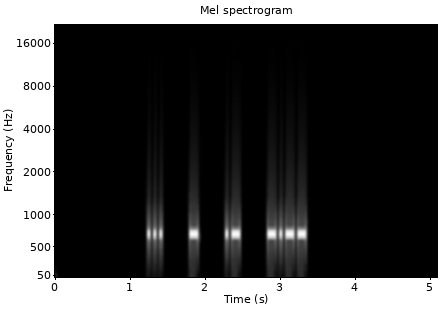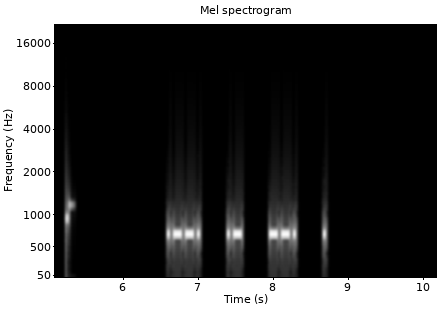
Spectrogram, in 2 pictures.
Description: Morse code, heard as a keyed tone, about 30 wpm, spaced as for 17 wpm, 700 Hz. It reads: STAY PAGE
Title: 3x Character Spacing - Top 500 Words - 30wpm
